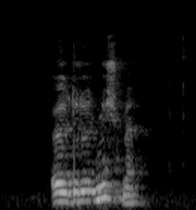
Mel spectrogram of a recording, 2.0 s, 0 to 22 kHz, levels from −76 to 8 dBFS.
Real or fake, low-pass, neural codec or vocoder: real; 10.8 kHz; none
